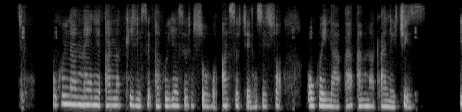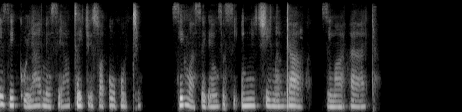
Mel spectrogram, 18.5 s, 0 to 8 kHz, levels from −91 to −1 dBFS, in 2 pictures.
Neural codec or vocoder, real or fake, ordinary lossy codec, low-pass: codec, 24 kHz, 0.9 kbps, WavTokenizer, medium music audio release; fake; AAC, 48 kbps; 7.2 kHz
